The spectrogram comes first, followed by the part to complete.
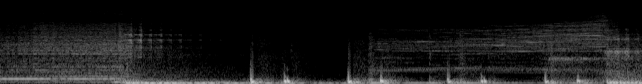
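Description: Podcast intro music: a held chord ends about a second in and gives way to a low rumble under paired, heartbeat-like thumps, about one pair a second.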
